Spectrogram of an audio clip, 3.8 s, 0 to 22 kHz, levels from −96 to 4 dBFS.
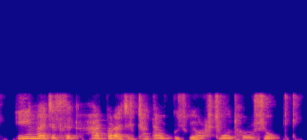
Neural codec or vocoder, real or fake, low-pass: codec, 44.1 kHz, 2.6 kbps, SNAC; fake; 7.2 kHz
